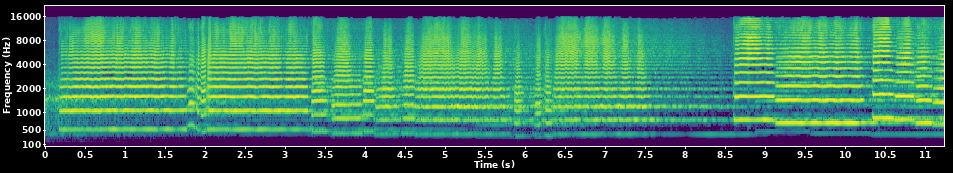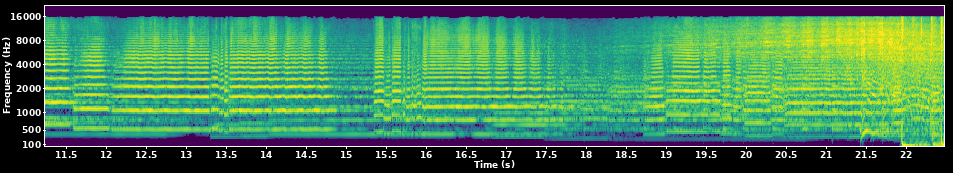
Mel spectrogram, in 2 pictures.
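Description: Solo trumpet playing a slow melody of long held notes with no drums or bass underneath, in the breakdown of a Latin house track.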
